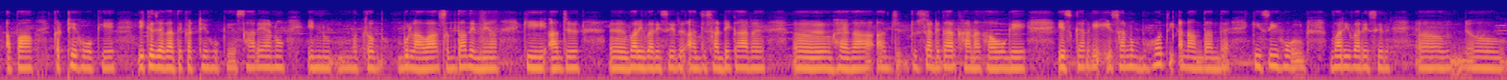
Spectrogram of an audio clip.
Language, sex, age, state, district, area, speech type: Punjabi, female, 45-60, Punjab, Tarn Taran, rural, spontaneous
